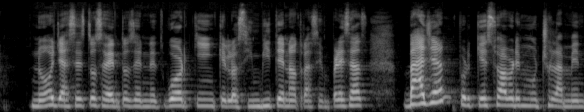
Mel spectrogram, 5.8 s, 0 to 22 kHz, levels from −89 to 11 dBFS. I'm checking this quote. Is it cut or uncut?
uncut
